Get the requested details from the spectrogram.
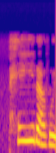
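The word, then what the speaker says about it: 飞: EI, A. 어떻게 읽어야 될까요? 페이라고 읽을 텐데, 자, 성조가 일성이니까 소리 내볼게요. 페이, 페이, 윗니와 아랫입술이 붙여서 부딪혀서 내는 소리죠.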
